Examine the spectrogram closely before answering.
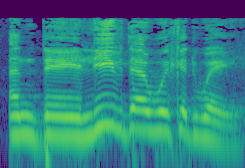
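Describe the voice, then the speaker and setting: Guy preaching, kinda high voice, short halting english phrases, big echoey hall. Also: animated. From Morocco. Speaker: guest preacher giving testimony. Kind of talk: sermon testimony, speaking through an interpreter. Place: large reverberant hall, addressing a congregation. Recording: long hall reverb.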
